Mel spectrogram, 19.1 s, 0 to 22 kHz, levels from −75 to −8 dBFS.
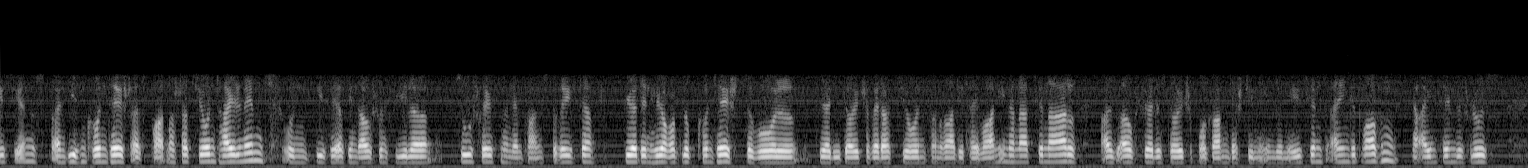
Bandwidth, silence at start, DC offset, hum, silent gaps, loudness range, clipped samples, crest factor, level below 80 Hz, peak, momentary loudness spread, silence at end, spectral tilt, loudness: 3.8 kHz; 0 s; under 0.1%; none; none; 5 LU; under 0.1%; 18 dB; -56 dBFS; -6 dBFS; 10 LU; 0.5 s; -10 dB/octave; -23 LUFS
